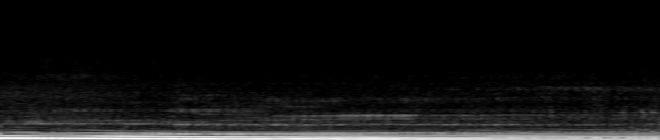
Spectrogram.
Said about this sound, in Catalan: I atenció, que sonen les sirenes.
